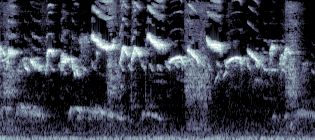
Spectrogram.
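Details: Caged tame Chinese hwamei in Hanoi, Vietnam, giving bright, loud song: clear descending whistled phrases strung together with quick buzzy flourishes, delivered almost without pause. A low background hum is present.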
